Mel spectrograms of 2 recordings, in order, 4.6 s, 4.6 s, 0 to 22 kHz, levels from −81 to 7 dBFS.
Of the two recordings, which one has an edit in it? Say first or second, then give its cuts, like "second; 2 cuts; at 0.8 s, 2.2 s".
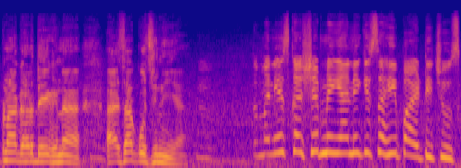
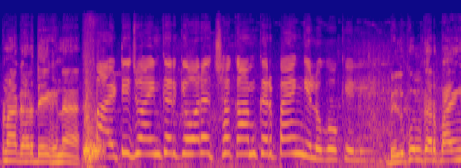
second; 1 cut; at 1.0 s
